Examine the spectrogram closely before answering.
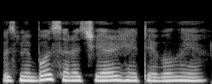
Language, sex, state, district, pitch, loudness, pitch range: Hindi, female, Arunachal Pradesh, Papum Pare, 180 Hz, -11 LUFS, 175-185 Hz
